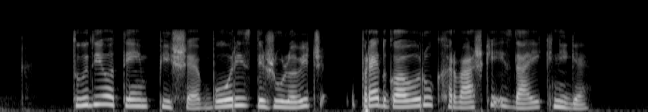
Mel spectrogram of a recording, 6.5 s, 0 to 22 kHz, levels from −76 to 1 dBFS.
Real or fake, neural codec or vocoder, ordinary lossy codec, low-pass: real; none; none; 7.2 kHz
